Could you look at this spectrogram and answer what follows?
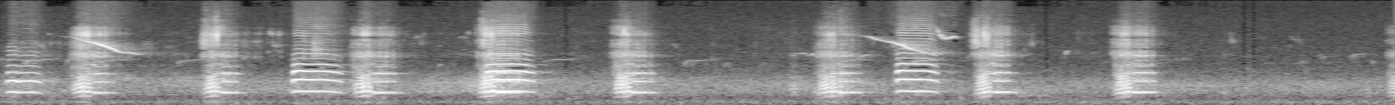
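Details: South African shelduck pair duetting at sewage ponds at Mayfield, Grahamstown: the male gives a lower-pitched honk and the female a higher-pitched call, with nasal honks repeated about once a second and occasional thin descending squeals.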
